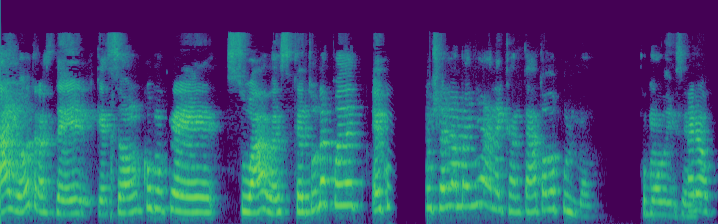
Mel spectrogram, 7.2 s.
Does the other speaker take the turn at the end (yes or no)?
no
